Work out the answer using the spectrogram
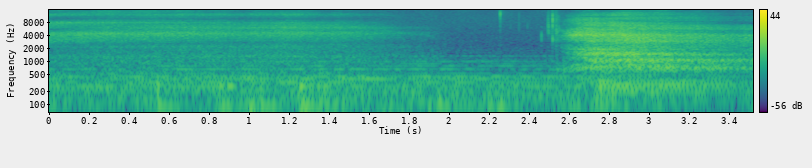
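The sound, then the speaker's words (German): A single deep inhalation during a guided breathing exercise: a soft, airy rush of breath rising out of faint background hiss and lasting about a second near the end. “atme es ein, atme es tief, tief ein.”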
